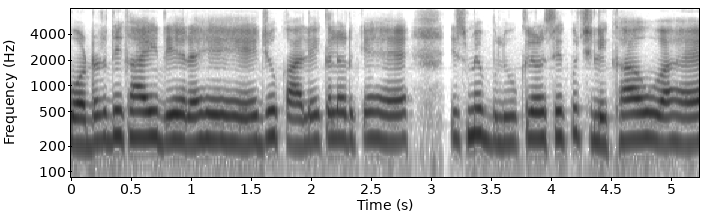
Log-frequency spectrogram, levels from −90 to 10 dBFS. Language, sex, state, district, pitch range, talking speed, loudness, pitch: Hindi, female, Odisha, Khordha, 220-245 Hz, 205 wpm, -15 LUFS, 235 Hz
